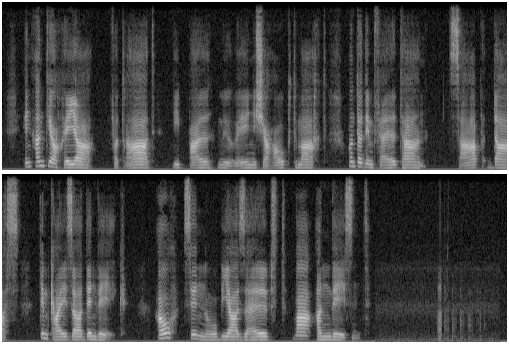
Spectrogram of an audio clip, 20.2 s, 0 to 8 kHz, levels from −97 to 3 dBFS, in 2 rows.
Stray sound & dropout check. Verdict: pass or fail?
fail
